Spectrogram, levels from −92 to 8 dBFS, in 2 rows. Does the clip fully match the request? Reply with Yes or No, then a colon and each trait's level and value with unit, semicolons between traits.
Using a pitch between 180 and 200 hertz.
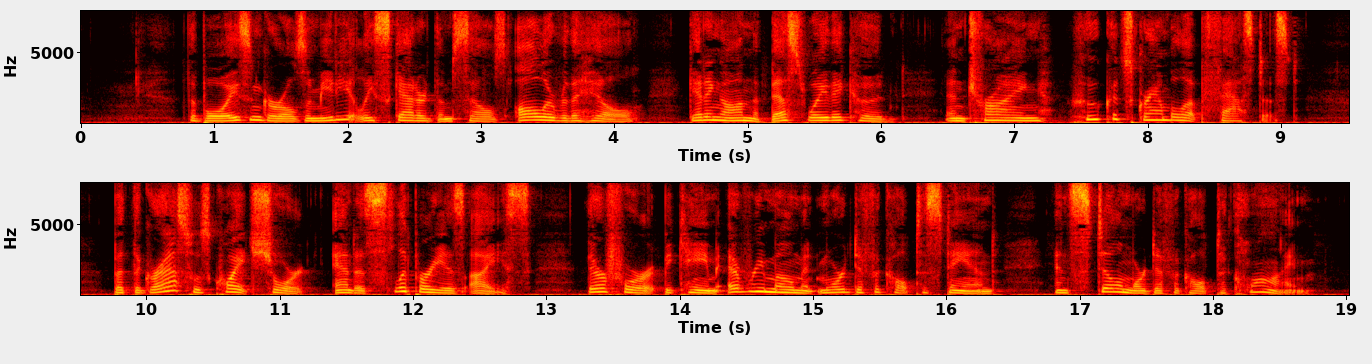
Yes: medium, 185 Hz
